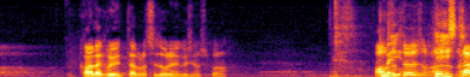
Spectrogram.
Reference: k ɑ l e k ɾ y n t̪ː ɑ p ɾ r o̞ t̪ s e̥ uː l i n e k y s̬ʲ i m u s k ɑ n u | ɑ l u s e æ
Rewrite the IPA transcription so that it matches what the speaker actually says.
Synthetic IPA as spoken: k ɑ l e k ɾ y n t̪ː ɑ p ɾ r o̞ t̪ s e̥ uː ɾ i n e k y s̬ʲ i m u s p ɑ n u | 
